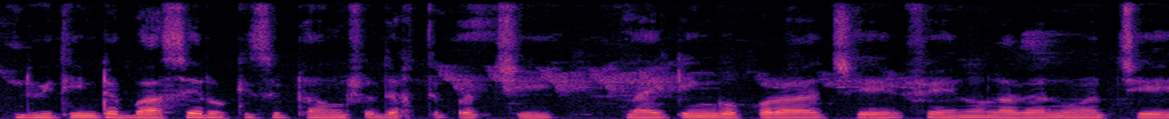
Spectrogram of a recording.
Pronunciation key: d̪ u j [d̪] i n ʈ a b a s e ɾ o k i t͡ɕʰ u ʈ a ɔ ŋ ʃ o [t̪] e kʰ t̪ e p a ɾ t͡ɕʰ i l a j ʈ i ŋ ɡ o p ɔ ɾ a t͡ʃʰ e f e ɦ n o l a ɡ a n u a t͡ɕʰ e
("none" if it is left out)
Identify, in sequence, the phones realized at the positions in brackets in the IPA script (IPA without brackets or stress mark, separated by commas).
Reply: t̪, d̪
